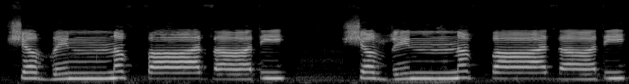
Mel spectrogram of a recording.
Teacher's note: रा के नीचे ज़ेर है तो रा को बारीक पढ़ेंगे और तशदीद वाले हुरूफ को जमाओं के साथ अदा करेंगे।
